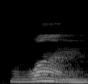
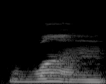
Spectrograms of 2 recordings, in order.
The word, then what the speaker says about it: one: na casa número um a gente pode ia one tá one algumas pessoas quando leio tem a pronunciar o homem como como se fosse um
